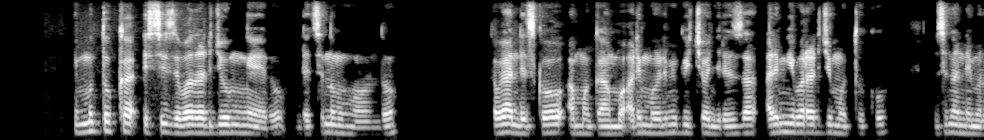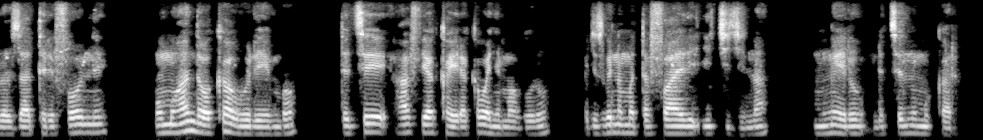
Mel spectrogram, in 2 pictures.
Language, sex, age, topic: Kinyarwanda, male, 18-24, government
